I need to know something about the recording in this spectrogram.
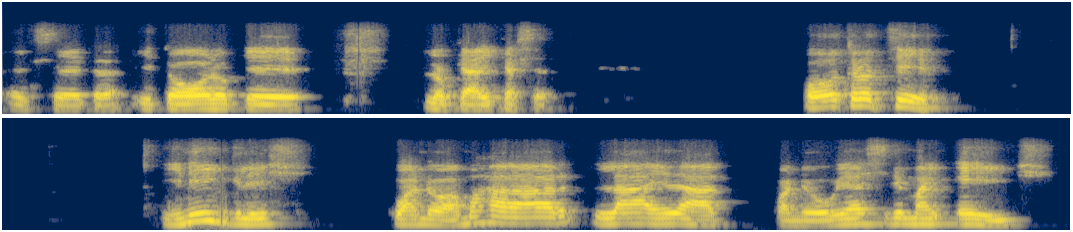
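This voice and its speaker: A man teaching an English class online in Spanish, explaining step by step with patient repetitions and restarted words. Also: medium pitch. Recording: dull lo-fi online class audio.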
